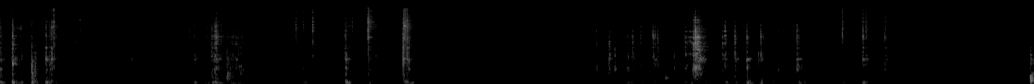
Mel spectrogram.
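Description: A metal knife blade shaves and cuts crunchy layers off a solid green dry recycled soap bar held in the hand. Bursts of bright, dry scraping and crisp crunching come in quick clusters with short silent gaps between them.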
